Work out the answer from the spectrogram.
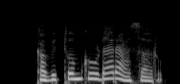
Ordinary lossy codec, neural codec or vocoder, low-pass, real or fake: none; vocoder, 22.05 kHz, 80 mel bands, Vocos; 7.2 kHz; fake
